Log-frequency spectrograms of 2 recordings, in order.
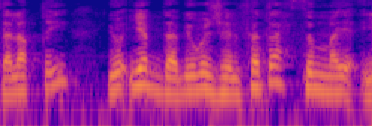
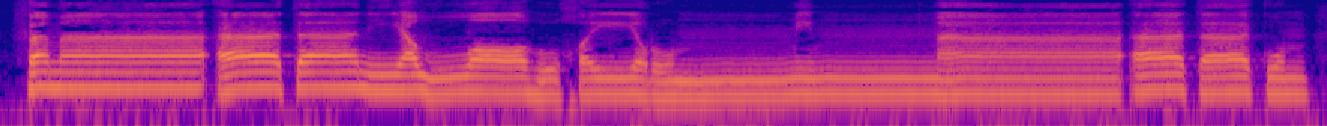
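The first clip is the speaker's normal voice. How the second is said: slow chanted tajwid recitation; slow melodic recitation of the verse; Quran recitation; much slower than usual. Shown as a demonstration. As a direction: draw out each word in measured chant.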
